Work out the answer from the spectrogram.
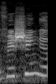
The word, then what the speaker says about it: phishing: So phishing is pronounced like phishing, and working functioning is also similar.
